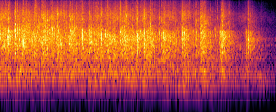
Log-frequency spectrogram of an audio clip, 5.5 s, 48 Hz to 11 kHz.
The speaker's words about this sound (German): Da dürfen wir gerne nochmal für klatschen, für die 5 Leute.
